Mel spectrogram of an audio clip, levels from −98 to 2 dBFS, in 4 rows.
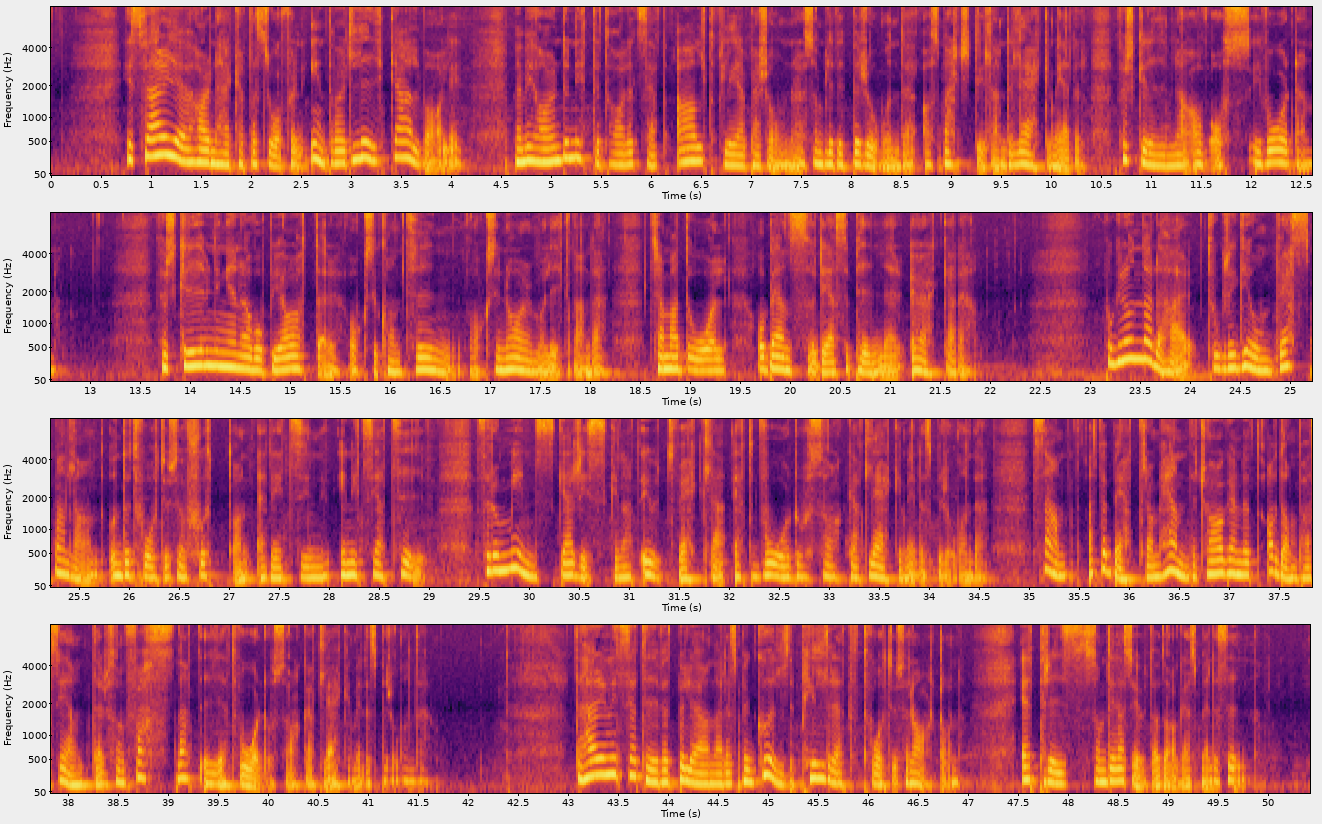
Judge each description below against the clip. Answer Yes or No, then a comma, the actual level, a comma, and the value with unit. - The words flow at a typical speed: No, slow, 105 wpm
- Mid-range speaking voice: Yes, medium, 155 Hz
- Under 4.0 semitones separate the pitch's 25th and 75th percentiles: No, average, 5.0 semitones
